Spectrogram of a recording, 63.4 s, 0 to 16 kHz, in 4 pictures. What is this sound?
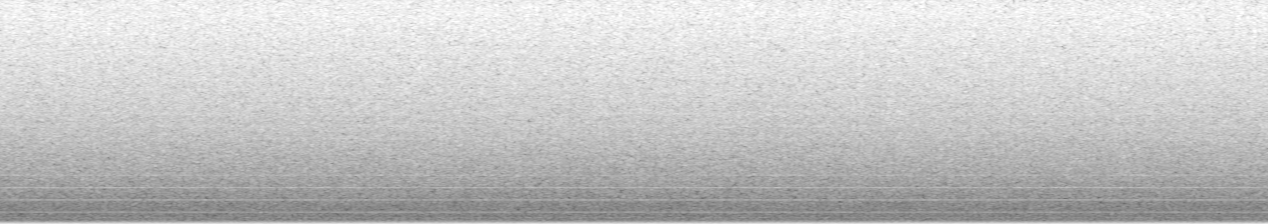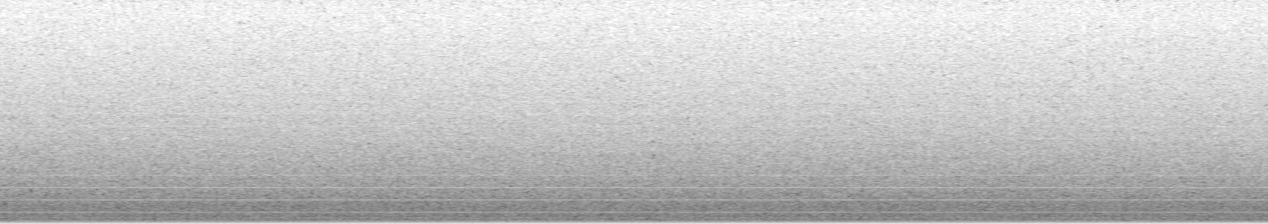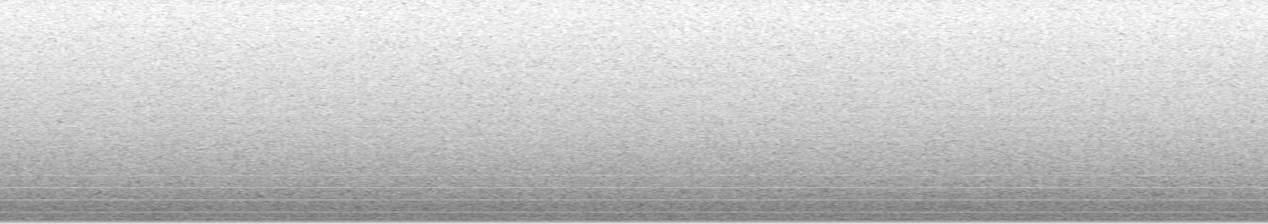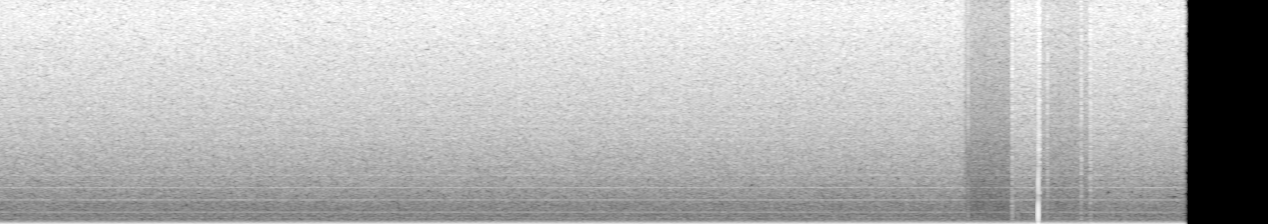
Cassette tape noise recorded by playing empty cassette. Routed thru a Summit Audio 2BA-221 preamp . No processing. Played on a Sonab C500.
<3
